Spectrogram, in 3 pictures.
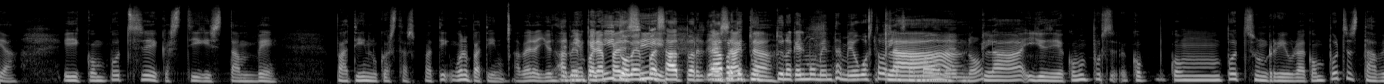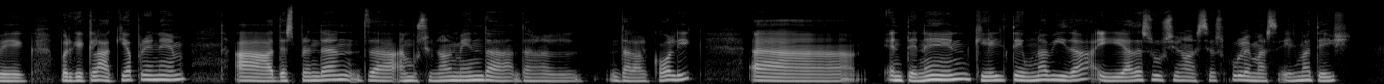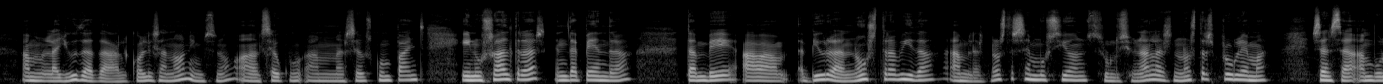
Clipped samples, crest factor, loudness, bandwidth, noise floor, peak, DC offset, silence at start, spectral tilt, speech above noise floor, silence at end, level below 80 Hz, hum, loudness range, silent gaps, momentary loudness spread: under 0.1%; 22 dB; -23 LUFS; 16 kHz; -61 dBFS; 0 dBFS; under 0.1%; 0 s; -5 dB/octave; 38 dB; 0 s; -66 dBFS; none; 14 LU; none; 17 LU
